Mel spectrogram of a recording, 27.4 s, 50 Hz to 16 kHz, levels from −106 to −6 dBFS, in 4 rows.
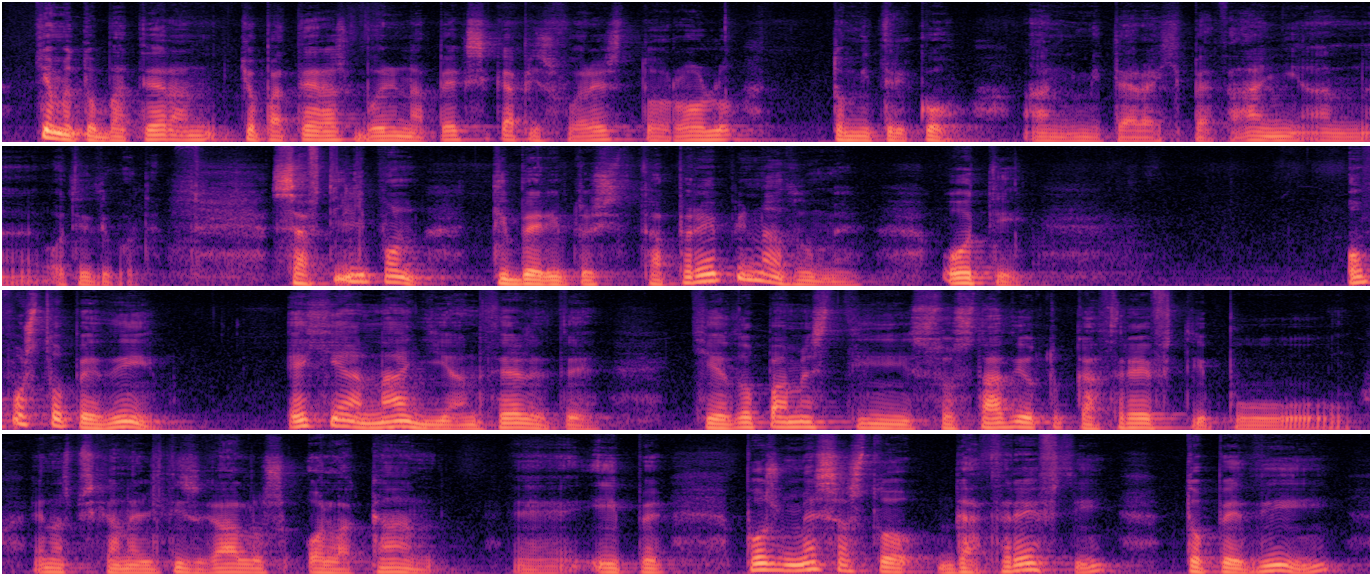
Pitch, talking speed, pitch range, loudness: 110 Hz, 135 wpm, 95-125 Hz, -33 LUFS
